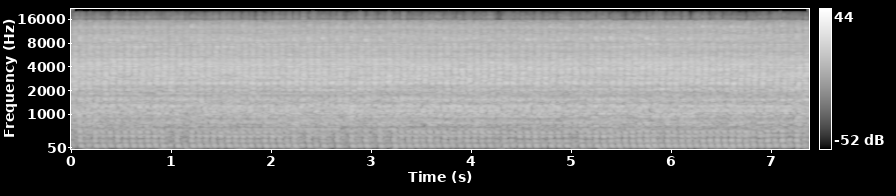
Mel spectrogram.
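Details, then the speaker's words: Small single-cylinder mini bike engine on first fire-up after rebuild: choppy, uneven popping at about 200 beats a minute, so it is running rough. Owner suspects the on-switch ground wasn't connected; it later settled to a nice purr, with a small gas drip. "At first, if you saw right there, it wasn't starting up right."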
